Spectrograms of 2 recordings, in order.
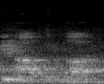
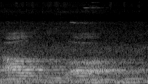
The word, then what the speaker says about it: Allah: Makanya kalau kita tulis kan A-L-L-A-H. Tulisannya Allah. Bacanya Allah. Ya karena bahasa Arab nggak ada O, nggak ada.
